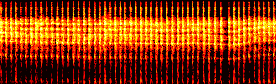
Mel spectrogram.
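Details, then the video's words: Stork-billed kingfisher giving a fast, unbroken chatter of sharp, high, buzzy notes, about ten a second, evenly spaced, with no other sounds; used as a training recording for songbirds. "kicauan burung tengkek buto untuk masteran - gacor suara jernih speed rapat"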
